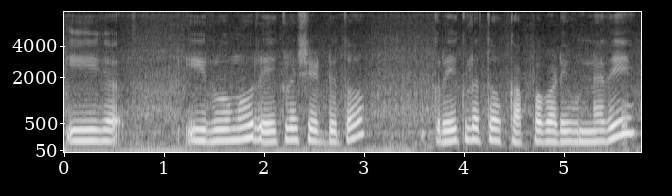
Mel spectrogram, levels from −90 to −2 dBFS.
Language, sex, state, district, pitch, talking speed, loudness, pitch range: Telugu, female, Telangana, Komaram Bheem, 190 Hz, 85 wpm, -15 LUFS, 180-205 Hz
